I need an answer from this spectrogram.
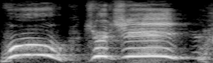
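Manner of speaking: whooping very high and loud; stretched whoop, laughing; wild whoop. Acted. Player hypes up drugged character.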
